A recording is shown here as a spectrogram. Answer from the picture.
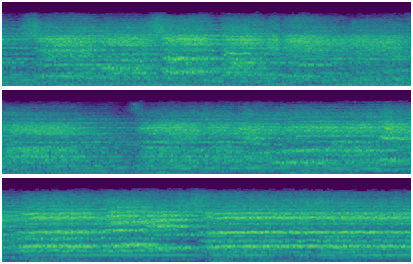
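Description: A female vocalist singing a Chinese patriotic song with orchestral accompaniment, holding long notes in the second half.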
